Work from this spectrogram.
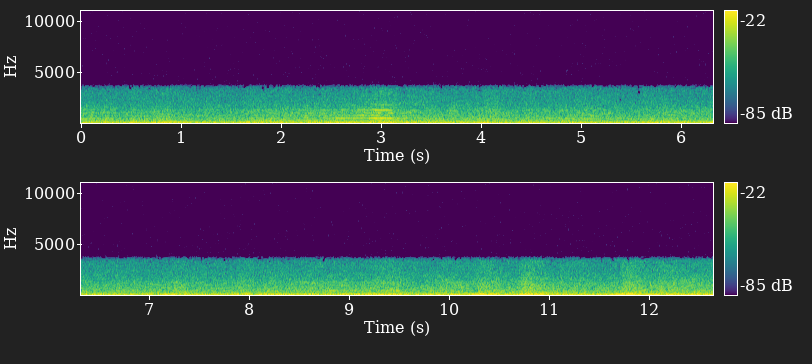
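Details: Honey bees at a newly kept first hive: a low, steady buzzing hum fills the stretch, with faint tonal bands in the middle and a few louder bumps near the end.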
